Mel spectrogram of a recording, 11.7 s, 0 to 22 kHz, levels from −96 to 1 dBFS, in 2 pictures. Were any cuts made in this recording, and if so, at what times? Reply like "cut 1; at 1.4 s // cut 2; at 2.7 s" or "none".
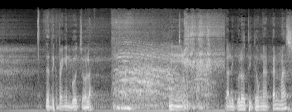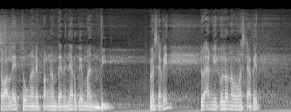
cut 1; at 4.5 s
